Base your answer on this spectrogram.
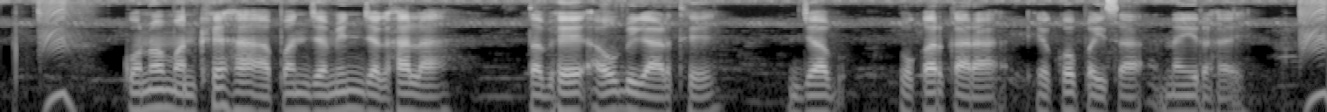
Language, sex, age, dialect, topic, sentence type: Chhattisgarhi, male, 18-24, Eastern, banking, statement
